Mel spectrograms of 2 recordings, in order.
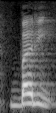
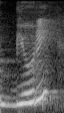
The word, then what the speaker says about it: bury: Please check the pronunciation of this word, it's नॉट ब्यूरी, इट्स बरी, क्योंकि बहुत बार इसे मिस प्रोनाउंस किया जाता है। ब्यूरीड बोल देते हैं या ब्यूरी बोल देते हैं, बुरी बोल देते हैं, लेकिन इट्स नॉट all that, it's बरी, BURY।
